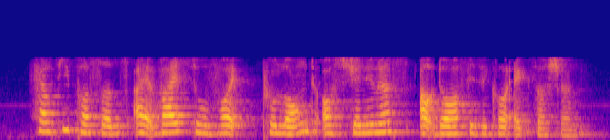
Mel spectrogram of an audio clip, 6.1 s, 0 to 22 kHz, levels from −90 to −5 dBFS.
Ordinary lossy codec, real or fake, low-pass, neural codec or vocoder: AAC, 16 kbps; real; 7.2 kHz; none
